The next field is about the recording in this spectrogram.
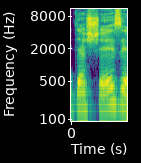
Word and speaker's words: Dachez: Ça s'écrit D-A-C-H-E-Z, autiste Asperger. Elle est nantaise, elle est donc de la ville de Nantes, Julie Dachaise.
